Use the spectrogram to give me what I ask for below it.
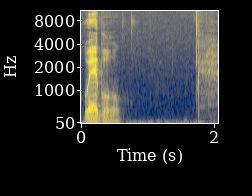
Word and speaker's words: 외부: The pronunciation is just 외, like why, 외, pretty much, and 부, 외부. Outside or exterior, yeah, exactly, or external, yeah, keep it like that too, exactly.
